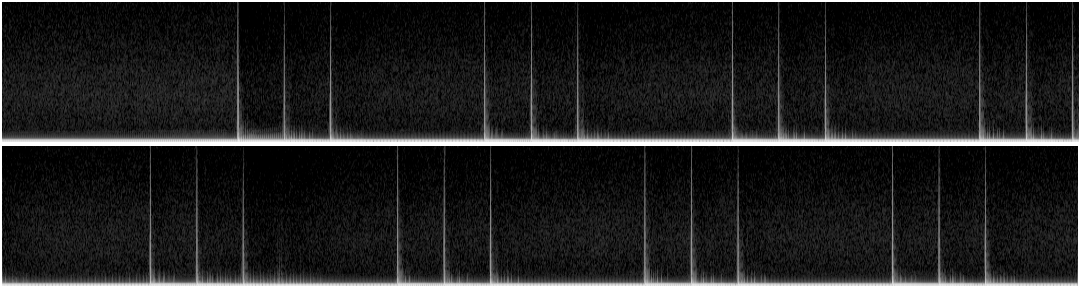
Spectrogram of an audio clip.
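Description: Electronic bass music: deep held sub-bass tones, joined a couple of seconds in by a drum-machine pattern of three quick hits repeating about every two and a half seconds.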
